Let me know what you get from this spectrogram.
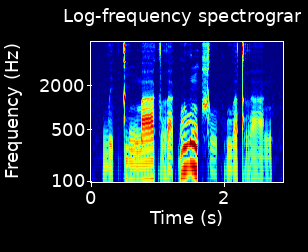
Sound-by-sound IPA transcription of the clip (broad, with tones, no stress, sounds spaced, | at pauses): w e˨˩ k̚ t i˧ n m aː˦˥ k r a˨˩ k̚ l u˥˩ n t͡ɕ oː˨˩ k̚ l u˧ a̯ t r a˨˩ ŋ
